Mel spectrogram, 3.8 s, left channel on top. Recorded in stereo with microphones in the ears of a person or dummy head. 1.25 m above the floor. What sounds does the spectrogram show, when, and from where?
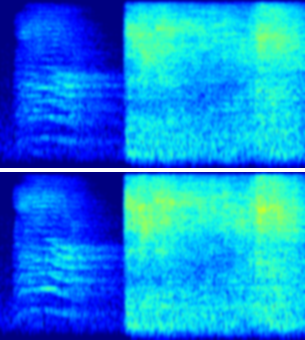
0.1 s a cat meowing: 35° right (ahead or behind), 1.9 m
1.5 s tearing paper: 20° right (ahead or behind), 0.9 m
